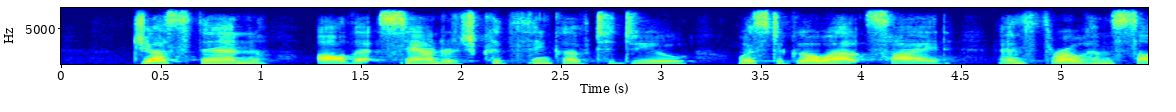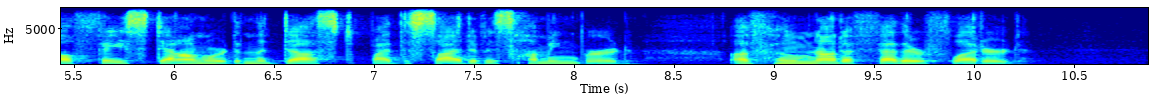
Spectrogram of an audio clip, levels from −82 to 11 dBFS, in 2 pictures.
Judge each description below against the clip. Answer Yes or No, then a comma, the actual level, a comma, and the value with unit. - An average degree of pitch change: No, narrow, 1.9 semitones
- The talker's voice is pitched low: No, medium, 175 Hz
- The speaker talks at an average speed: Yes, average, 195 wpm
